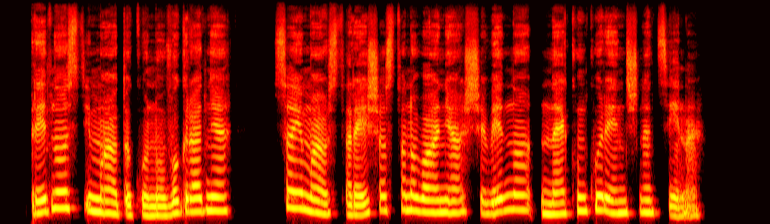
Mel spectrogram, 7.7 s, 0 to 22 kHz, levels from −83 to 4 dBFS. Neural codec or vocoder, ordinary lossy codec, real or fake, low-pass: vocoder, 44.1 kHz, 128 mel bands, Pupu-Vocoder; none; fake; none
